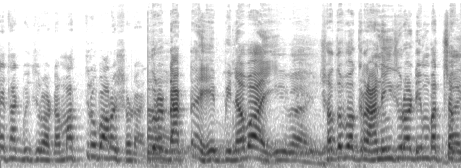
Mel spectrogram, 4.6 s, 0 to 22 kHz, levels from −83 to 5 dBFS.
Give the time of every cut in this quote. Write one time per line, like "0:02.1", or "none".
0:01.5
